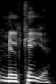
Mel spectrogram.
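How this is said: The first vowel sounds like 'i'. This is how it is said in Egypt. "in Egypt, you wouldn't say mulkiya. You would say milkiya"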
